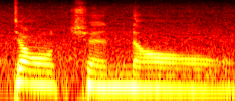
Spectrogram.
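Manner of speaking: slow, drawn-out Midwestern vowels; hammed-up Minnesota-style accent; mock Upper Midwest accent. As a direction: savour the northern accent slowly. Repeats the accented catchphrase.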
